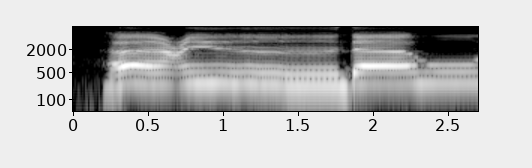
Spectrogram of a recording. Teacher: Jadi ikhfa hakiki, dengung 2 harakat, bawa ke sisi huruf dal.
